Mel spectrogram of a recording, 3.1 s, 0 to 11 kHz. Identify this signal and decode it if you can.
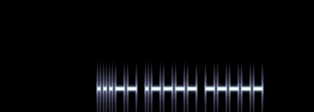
Morse code, heard as a keyed tone, about 40 wpm, 700 Hz. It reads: 310
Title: Numbers - 3-Digit 40wpm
